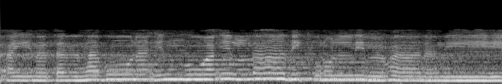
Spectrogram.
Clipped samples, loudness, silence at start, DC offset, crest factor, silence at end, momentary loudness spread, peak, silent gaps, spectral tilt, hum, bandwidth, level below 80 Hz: under 0.1%; -13 LUFS; 0 s; under 0.1%; 12 dB; 0 s; 4 LU; 0 dBFS; none; -9.5 dB/octave; none; 5.4 kHz; -50 dBFS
